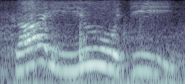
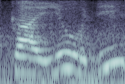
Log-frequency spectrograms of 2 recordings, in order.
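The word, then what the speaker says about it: cailliaudi: هنا اسمه ليمنيا ها كايودي ال ال ال سايلنت ما تنطقهمش، ليمنيا كايودي اثنين، انما هنا اسمه ليمنيا برضو تران كاتيولا اثنين.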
